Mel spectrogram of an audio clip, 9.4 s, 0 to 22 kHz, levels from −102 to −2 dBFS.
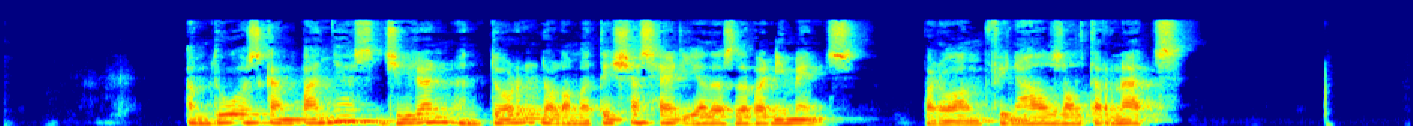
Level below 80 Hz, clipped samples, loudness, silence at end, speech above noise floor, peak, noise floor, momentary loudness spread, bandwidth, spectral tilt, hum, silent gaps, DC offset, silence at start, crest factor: -42 dBFS; under 0.1%; -24 LUFS; 1.55 s; over 67 dB; -8 dBFS; under -90 dBFS; 5 LU; 11.5 kHz; -5 dB/octave; none; none; under 0.1%; 1.25 s; 18 dB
